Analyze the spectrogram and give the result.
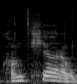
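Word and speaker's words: CompTIA: C자는 대문자로 쓰고요. P자가 묵음이고 컴티아라고 보통 우리가 읽거든요.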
